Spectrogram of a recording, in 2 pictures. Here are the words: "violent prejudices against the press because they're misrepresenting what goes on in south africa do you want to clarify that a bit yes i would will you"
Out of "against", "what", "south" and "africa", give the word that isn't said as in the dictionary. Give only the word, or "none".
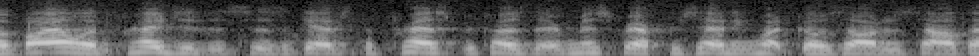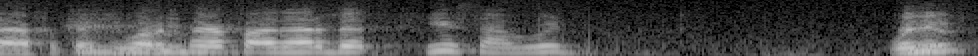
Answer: none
